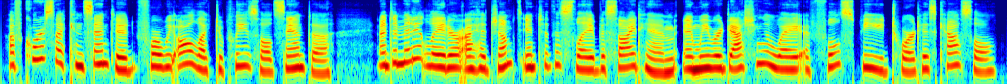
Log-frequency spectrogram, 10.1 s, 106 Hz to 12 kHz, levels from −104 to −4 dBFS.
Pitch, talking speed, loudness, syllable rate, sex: 270 Hz, 210 wpm, -16 LUFS, 5.6 syllables/s, female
